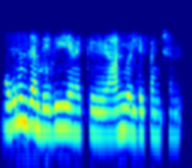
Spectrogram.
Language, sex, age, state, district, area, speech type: Tamil, female, 30-45, Tamil Nadu, Mayiladuthurai, urban, conversation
